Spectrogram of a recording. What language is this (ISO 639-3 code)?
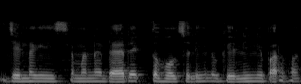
ori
